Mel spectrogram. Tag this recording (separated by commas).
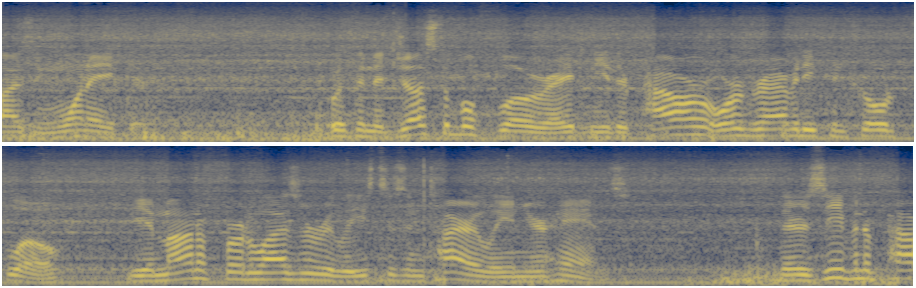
Speech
